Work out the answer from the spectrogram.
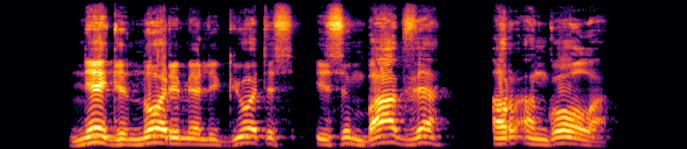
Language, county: Lithuanian, Vilnius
